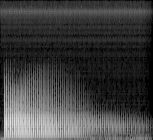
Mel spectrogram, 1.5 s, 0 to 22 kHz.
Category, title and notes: Sound effects > Experimental
Analog Bass, Sweeps, and FX-188
bassy, effect, electronic, fx, mechanical, pad, sci-fi, weird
